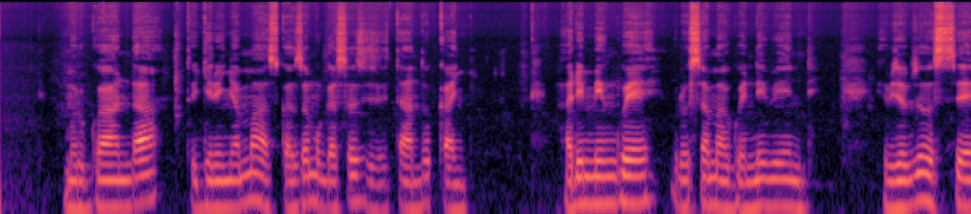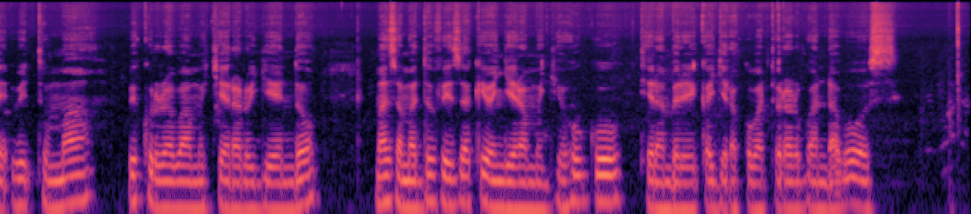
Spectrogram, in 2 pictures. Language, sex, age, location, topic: Kinyarwanda, male, 18-24, Huye, agriculture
